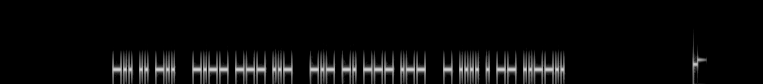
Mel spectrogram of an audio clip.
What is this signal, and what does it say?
Morse code, heard as a keyed tone, about 44 wpm, 700 Hz. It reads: DID YOU KNOW THEM?
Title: Sentences from Top 100 Words 45wpm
